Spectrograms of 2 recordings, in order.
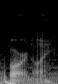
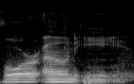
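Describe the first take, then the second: First: The word ends with an 'oy' sound. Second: The word ends with an 'ee' sound. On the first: The speaker calls it right. "Now we now we know what's right" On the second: The speaker calls it wrong. "I used to think Voronoi was pronounced Vor-own-e"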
